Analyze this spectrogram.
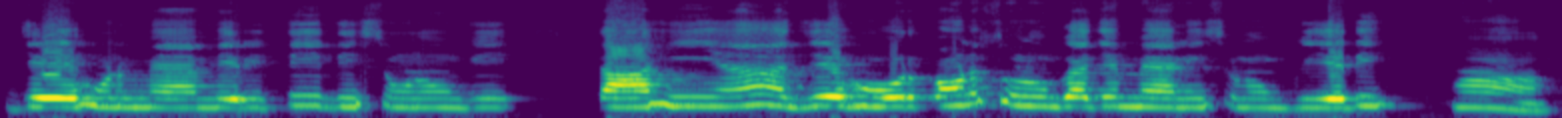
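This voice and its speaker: A woman's voice: high-pitched, fairly even intonation, moderate pace, natural voice. An actress playing a caring older mother who visits her married daughter, talking in a homely, advising way full of sayings, with a Punjabi accent. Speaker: actor. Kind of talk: village short-film acting.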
